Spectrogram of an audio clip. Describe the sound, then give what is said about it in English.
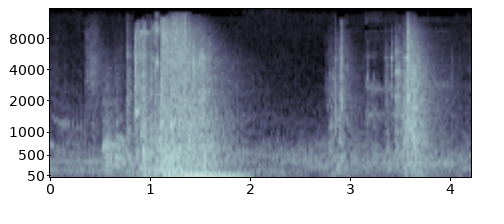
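A heavy metal prison cell door slides shut with a loud rumbling clang and deep thud, followed by a couple of softer clanks as it settles. “The governor leaves and the cell door is closed.”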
